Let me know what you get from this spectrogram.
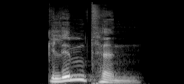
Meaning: inflection of glimmen: 1. first/third-person plural preterite 2. first/third-person plural subjunctive II
- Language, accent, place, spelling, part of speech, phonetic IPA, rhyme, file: German, Germany, Berlin, glimmten, verb, [ˈɡlɪmtn̩], -ɪmtn̩, De-glimmten.ogg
